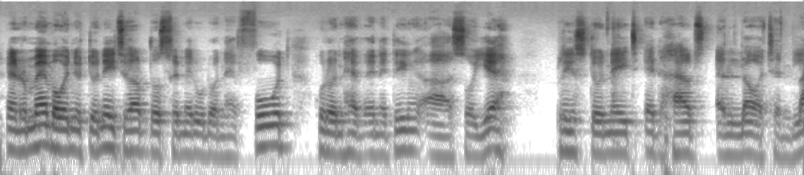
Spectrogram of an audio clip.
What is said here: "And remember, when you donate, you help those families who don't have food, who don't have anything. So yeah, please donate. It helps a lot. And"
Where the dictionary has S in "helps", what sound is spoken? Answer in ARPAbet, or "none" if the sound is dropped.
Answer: S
